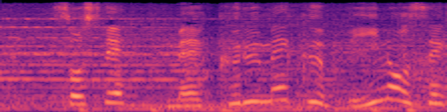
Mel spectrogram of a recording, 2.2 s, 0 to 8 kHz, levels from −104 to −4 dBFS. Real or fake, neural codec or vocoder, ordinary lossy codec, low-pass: real; none; none; 7.2 kHz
